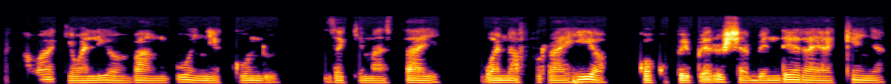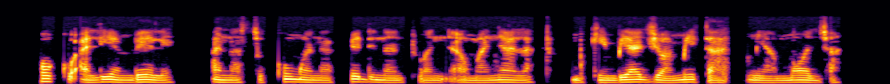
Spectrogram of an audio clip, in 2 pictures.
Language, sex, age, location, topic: Swahili, male, 18-24, Kisumu, education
